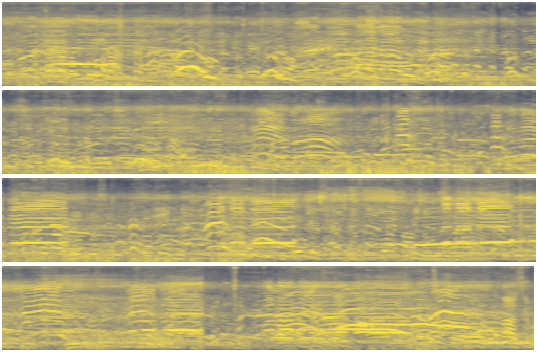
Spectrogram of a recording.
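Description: A crowd of men and women talks loudly over one another outdoors.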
